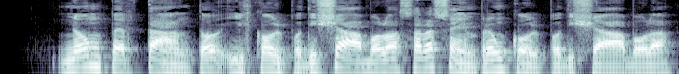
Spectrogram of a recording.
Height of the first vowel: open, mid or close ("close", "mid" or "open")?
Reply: mid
